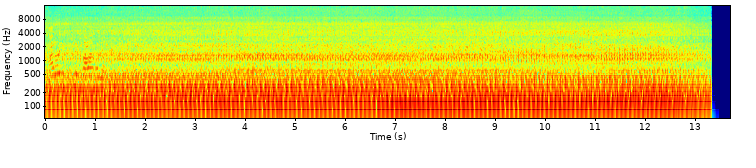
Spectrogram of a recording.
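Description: A shallow-pump high-pressure car washer engine runs at a steady, loud drone for the whole stretch, with a continuous hum and rattling vibration and no pauses, then cuts off abruptly at the end.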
